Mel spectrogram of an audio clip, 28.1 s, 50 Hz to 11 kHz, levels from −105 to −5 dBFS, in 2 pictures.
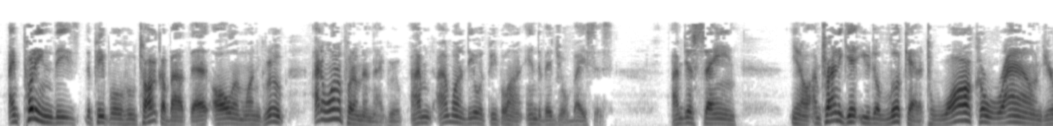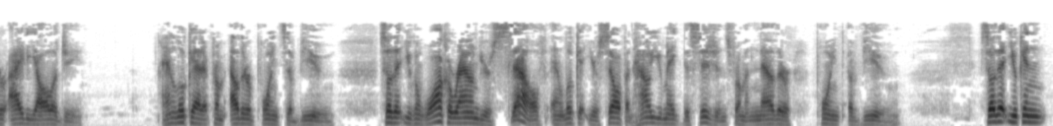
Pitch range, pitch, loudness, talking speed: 110-150 Hz, 125 Hz, -30 LUFS, 185 wpm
